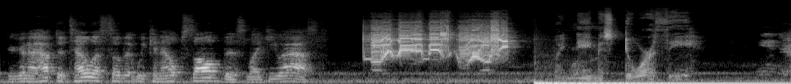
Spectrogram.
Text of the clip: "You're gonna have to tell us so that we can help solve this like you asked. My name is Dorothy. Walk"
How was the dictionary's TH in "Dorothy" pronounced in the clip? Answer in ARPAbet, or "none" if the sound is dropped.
TH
